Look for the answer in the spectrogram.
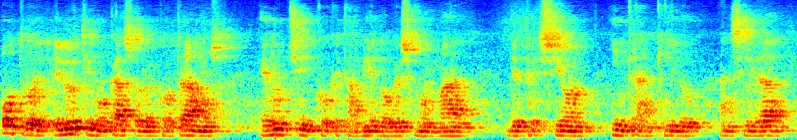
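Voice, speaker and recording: A man's voice: on the low side, flat delivery, unhurried, a little mellow, slight background noise. A man giving a religious lecture, telling stories earnestly and often repeating or restarting phrases. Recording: very echoey room, mic far off.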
